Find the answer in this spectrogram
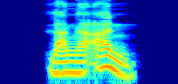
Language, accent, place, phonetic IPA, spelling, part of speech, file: German, Germany, Berlin, [ˌlaŋə ˈan], lange an, verb, De-lange an.ogg
- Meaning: inflection of anlangen: 1. first-person singular present 2. first/third-person singular subjunctive I 3. singular imperative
